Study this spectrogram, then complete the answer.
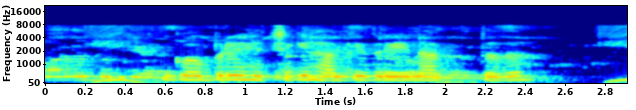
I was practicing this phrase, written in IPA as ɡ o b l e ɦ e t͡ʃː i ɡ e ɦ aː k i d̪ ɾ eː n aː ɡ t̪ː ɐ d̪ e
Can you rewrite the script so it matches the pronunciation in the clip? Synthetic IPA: ɡ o b ɾ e ɦ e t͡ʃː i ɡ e ɦ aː k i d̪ ɾ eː n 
